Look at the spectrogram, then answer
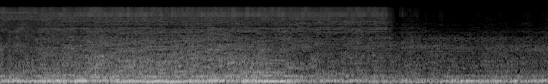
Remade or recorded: remade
